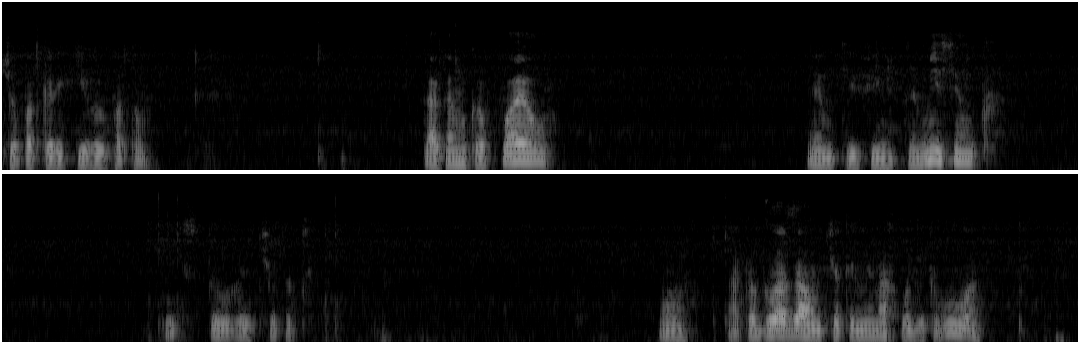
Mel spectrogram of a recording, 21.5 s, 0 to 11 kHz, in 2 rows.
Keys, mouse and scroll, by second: 0.0 middle click, 1.3-3.2 middle drag, 4.4-9.2 drag, 21.0-21.5 middle drag.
